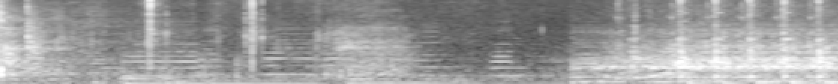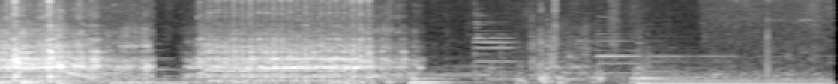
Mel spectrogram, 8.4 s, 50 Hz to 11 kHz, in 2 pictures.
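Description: Juki TL-2010Q sewing machine running in two spells of rapid stitching, the first about three seconds in and a shorter one just after, sewing a bias-tape binding onto a fabric pocket. Background music plays underneath.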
